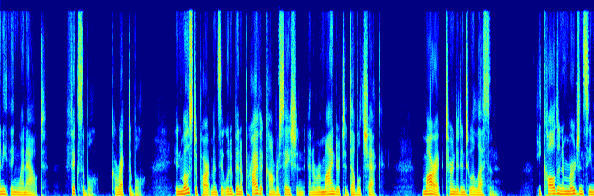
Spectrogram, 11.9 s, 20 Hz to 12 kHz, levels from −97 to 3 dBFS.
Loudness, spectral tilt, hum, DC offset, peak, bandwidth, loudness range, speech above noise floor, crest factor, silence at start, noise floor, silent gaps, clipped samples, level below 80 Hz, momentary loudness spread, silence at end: -25 LUFS; -5 dB/octave; none; under 0.1%; -6 dBFS; 12 kHz; 3 LU; 50 dB; 18 dB; 0 s; -74 dBFS; 10.67-10.73 s; under 0.1%; -44 dBFS; 15 LU; 0 s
